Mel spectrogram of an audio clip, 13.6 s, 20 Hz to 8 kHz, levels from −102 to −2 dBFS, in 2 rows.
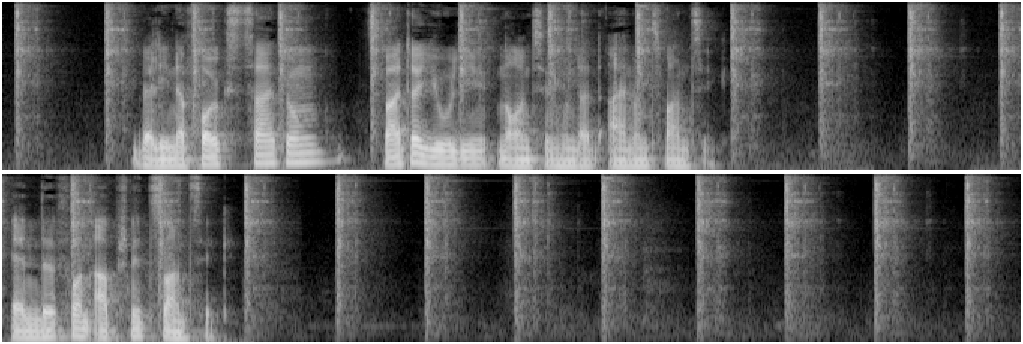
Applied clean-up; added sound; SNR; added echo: none; Tools; 12 dB; none.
